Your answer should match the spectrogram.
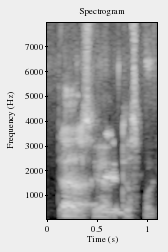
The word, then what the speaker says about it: Des Plaines: Then the next day, we're going to Des Plaines. Is that how you say it? Des Plaines. Des Plaines. Yeah. Des Plaines.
